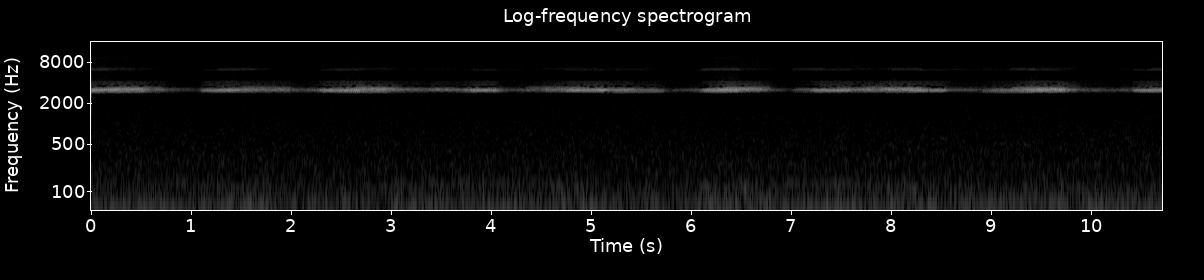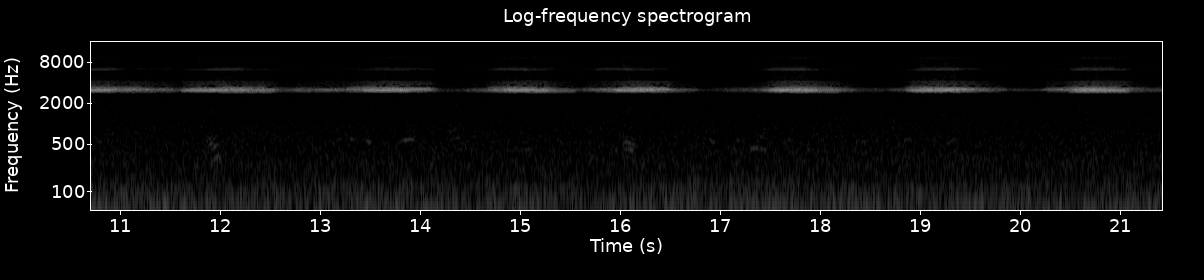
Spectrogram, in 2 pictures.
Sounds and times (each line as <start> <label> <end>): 0.0 nature sound 21.4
